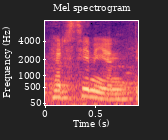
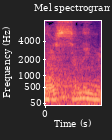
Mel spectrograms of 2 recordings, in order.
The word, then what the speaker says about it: Hercynian: What, how do you pronounce it? Hercynian Distilling. Hercynian, right. Okay, take us through um, the distillery and what's on the table.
